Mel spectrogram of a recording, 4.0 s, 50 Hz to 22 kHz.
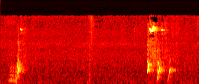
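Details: Asleep dog grumbling, filmed near with a Canon PowerShot SX30 IS: a short low muffled whine, then after a pause a louder cluster of quick mumbled whimpers, against quiet room hiss.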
